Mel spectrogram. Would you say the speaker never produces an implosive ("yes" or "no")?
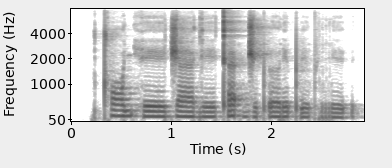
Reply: yes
